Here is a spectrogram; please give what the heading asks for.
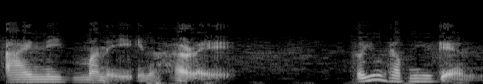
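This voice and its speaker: An actor playing a cold-blooded racketeer and blackmailer in an old radio crime drama, with a menacing, mocking, wordy manner. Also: male voice, fairly low pitch, big pitch swings, takes it slowly, gravelly, a bit bright, husky, exaggerated voice. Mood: cold, threatening. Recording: muffled vintage radio recording.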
